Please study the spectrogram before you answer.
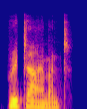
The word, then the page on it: retirement: Indian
